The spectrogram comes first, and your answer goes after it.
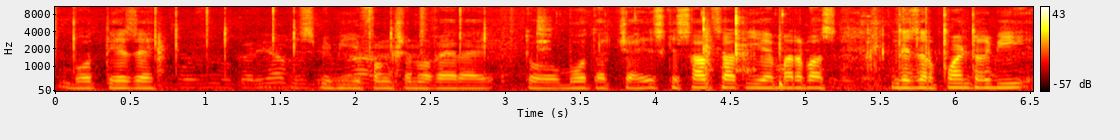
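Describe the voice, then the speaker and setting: Indoors in a small, cluttered market shop full of background chatter, a male shopkeeper casually shows his goods and gives prices. His voice is medium-pitched, level, and moderately paced.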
